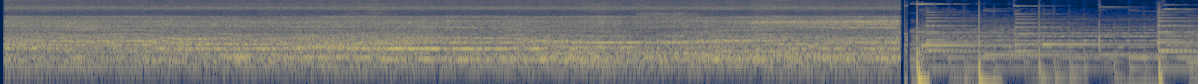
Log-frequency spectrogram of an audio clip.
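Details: Loud continuous rumbling mechanical noise like a passing train, abruptly giving way to plucked music after about nine seconds, no animal heard.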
